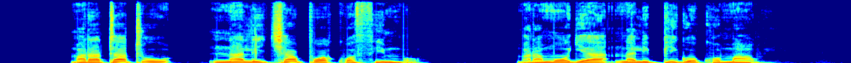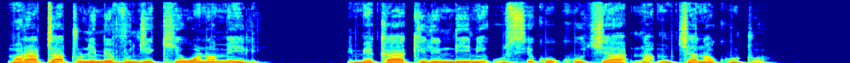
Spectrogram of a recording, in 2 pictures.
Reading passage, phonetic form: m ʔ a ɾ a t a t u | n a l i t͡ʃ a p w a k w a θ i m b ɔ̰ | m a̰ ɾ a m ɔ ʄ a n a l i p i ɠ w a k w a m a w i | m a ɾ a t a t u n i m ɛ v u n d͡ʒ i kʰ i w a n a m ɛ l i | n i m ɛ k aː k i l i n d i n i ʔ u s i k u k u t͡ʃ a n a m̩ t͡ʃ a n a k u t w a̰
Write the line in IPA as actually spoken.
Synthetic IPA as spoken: m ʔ a ɾ a t a t u | n a l i t͡ʃ a p w a k w a θ i m b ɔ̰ | m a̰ ɾ a m ɔ ʄ a n a l i p i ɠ w a k w a m a w i | m a ɾ a t a t u n i m ɛ v u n d͡ʒ i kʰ i w a n a m ɛ l i | n i m ɛ k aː k i l i n d i n i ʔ u s i k u k u t͡ʃ a n a m̩ t͡ʃ a n a k u t w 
